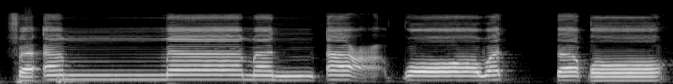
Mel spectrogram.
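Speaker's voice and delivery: slow melodic tilawat chant; Quran recitation. Shown as a demonstration. Teacher recites the verse for the student, slow tilawat. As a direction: recite it slowly, drawing out each vowel.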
